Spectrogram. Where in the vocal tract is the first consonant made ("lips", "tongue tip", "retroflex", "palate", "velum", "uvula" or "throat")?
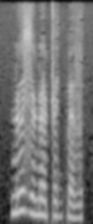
retroflex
